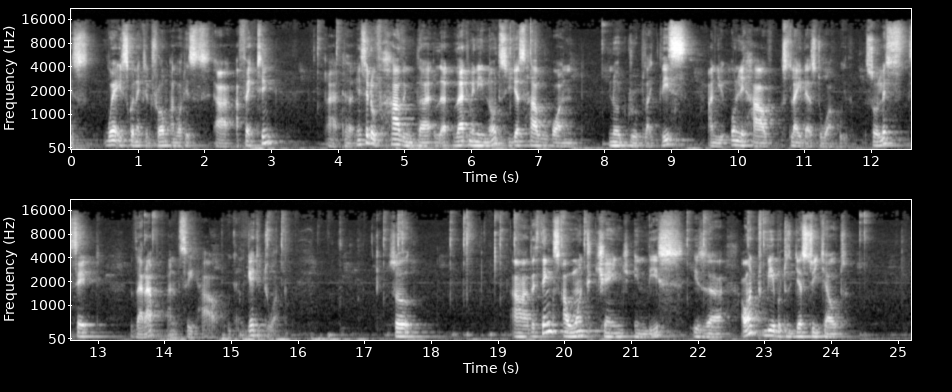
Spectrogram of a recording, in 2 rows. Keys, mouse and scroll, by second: 0.0-0.5 scroll up 5, 2.9-3.7 scroll down 8, 4.3-4.8 scroll up 1, 6.3 scroll up 5, 7.5-7.9 scroll up 2, 7.9 drag, 9.2 scroll up 6, 11.6-12.2 scroll down 6, 13.7 click, 14.8 Delete, 15.3 scroll down 6, 15.9 scroll up 1, 16.3 ctrl+s, 16.6-17.3 scroll down 9, 17.7-18.2 scroll up 3, 18.7 scroll down 4, 19.5-19.9 scroll up 2, 20.5-21.5 scroll up 5, 22.4-22.7 scroll up 4, 23.2-24.2 scroll up 5, 24.4-25.2 drag.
